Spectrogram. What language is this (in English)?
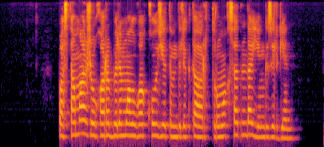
Kazakh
